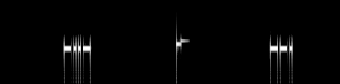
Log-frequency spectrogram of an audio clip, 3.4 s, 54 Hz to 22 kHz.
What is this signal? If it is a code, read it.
Morse code, heard as a keyed tone, about 51 wpm, 700 Hz. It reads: X G
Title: Single Letters 50wpm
